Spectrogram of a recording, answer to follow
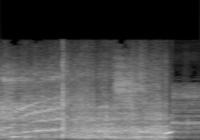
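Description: Small electric motors of toy remote-control cars whining and rising in pitch as they speed up, over a steady hiss; the sound cuts off suddenly near the end.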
